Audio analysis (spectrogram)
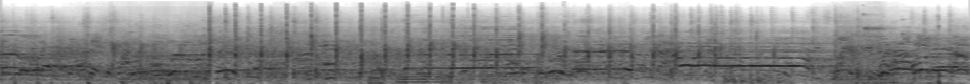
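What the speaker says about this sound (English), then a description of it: "Not only has it been a big crowd, but it's been very vocal on both sides." A big, vocal crowd fills a high school boys' varsity basketball game, Saugus against Peabody, with steady chatter and shouting, sneaker squeaks and sharp ball bounces, while a commentator talks over it.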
